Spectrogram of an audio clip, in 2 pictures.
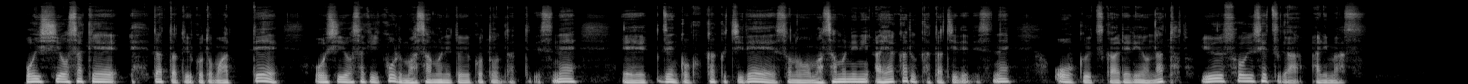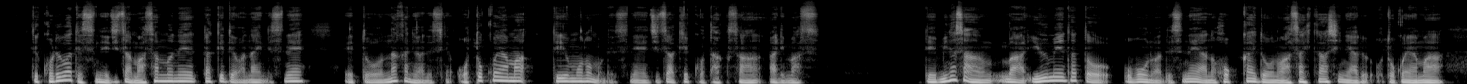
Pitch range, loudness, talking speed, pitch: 95-130 Hz, -24 LUFS, 360 characters per minute, 110 Hz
